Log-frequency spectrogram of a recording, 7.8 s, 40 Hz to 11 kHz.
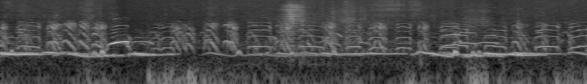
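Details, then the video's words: Greater prairie-chickens displaying on a lek in northwest Minnesota near Crookston, April 27, 2013, during the spring mating dance: a steady low booming hum runs throughout, overlaid by many rapid arching whoops and cackles from several birds. "Dancing With The Prairie Chickens"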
